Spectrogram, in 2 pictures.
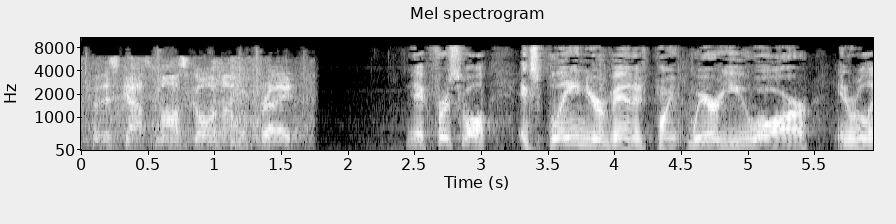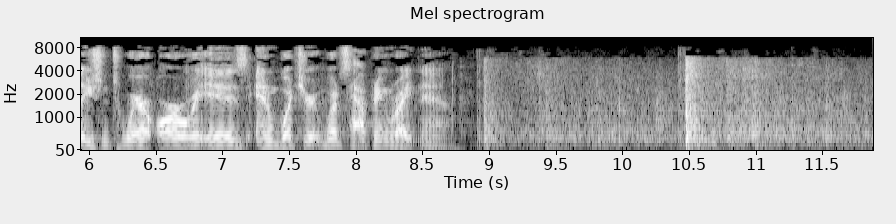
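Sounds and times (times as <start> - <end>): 
speech: 0.1 - 1.8, 2.4 - 8.8
firework bang fired toward police during a street protest: 8.9 - 11.8.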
